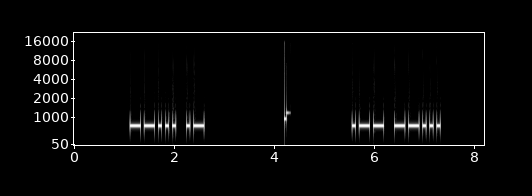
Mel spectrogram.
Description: Morse code, heard as a keyed tone, about 17 wpm, 700 Hz. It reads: 7A W7
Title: Single-Letter Single-Number 17wpm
